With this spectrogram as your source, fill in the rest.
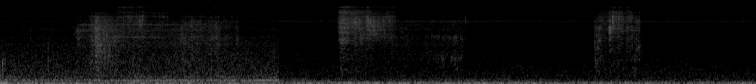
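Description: An aerosol can sprays in short hissing bursts.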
